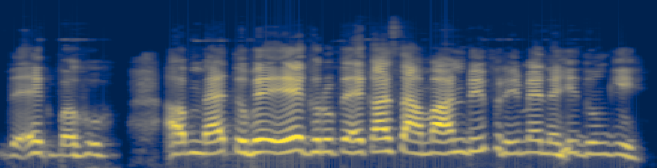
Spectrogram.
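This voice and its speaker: A woman playing a shrewd, firm older mother-in-law who runs a shop, in a Hindi moral story, with a deliberate manner. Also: high-pitched, fairly even intonation, a bit bright, no echo. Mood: stern scolding.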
